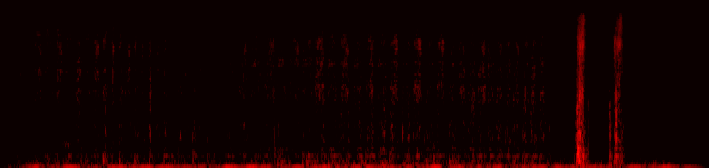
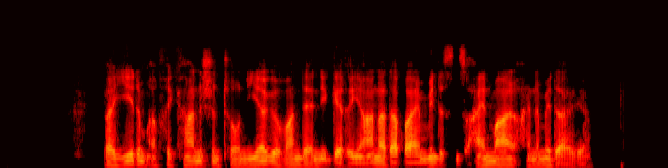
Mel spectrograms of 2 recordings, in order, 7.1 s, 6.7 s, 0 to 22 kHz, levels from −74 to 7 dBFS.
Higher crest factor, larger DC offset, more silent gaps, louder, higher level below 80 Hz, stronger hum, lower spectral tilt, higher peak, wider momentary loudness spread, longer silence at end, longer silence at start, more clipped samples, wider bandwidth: about the same, 26 dB vs 22 dB; neither; neither; second, -53 LUFS vs -30 LUFS; second, -58 dBFS vs -50 dBFS; neither; second, -2.5 dB/octave vs -6 dB/octave; second, -28 dBFS vs -10 dBFS; first, 13 LU vs 7 LU; second, 0.05 s vs 0.8 s; second, 0.05 s vs 0.75 s; neither; first, 16 kHz vs 7.6 kHz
